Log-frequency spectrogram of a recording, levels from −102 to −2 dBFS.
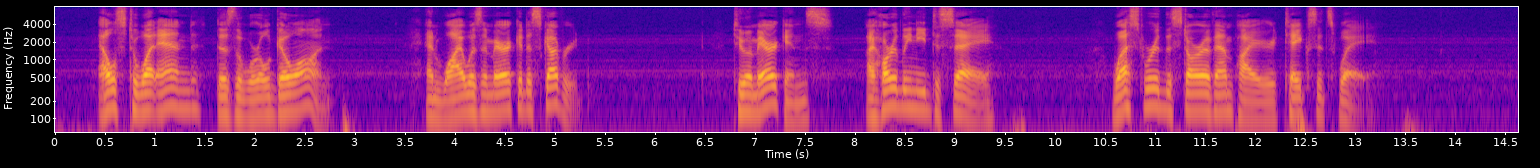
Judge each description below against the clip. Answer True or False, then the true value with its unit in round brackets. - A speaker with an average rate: False (120 wpm)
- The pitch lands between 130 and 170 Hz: True (135 Hz)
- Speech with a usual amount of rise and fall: True (4.8 semitones)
